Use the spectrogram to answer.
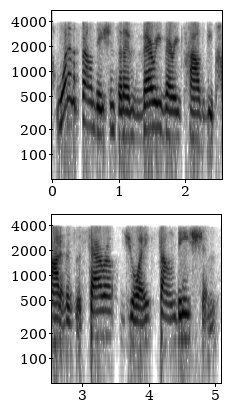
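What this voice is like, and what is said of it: Boston accent. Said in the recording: “I butcher things because of my Boston accent”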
